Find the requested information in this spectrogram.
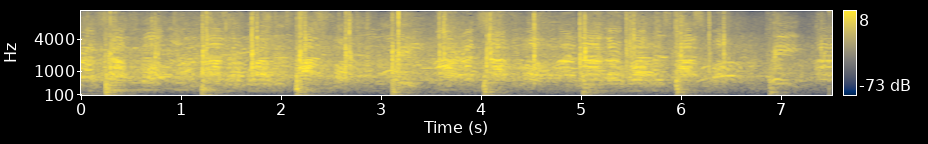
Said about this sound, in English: it was really hard to tell how many people were in the crowd at that point. Well over 1,000, I would guess. And the mood was hopeful.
